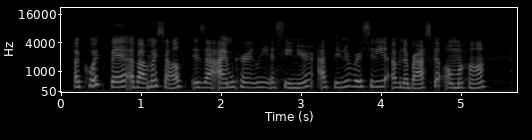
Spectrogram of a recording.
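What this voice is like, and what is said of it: Excited, enthusiastic voice. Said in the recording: “In case you can't tell by my voice, I am super excited”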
